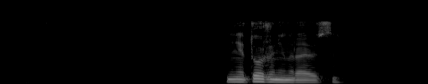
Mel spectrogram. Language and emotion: Russian, neutral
